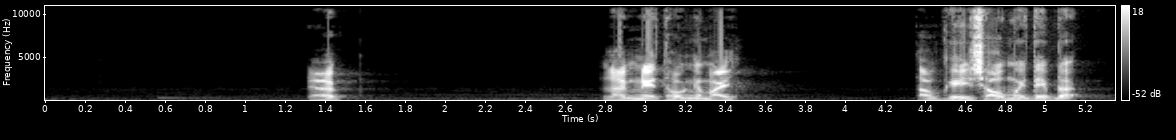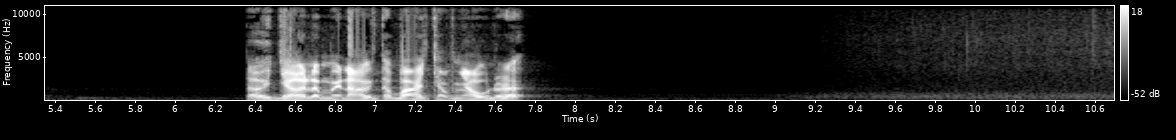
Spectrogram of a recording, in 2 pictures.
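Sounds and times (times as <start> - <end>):
low steady humming tone: 0.0 - 4.4, 5.2 - 6.4, 7.9 - 10.6
speech: 1.3 - 1.6, 2.8 - 3.6, 4.4 - 5.3, 6.4 - 7.9
heavy storm rain: 9.1 - 10.6
thunder: 9.1 - 10.6.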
